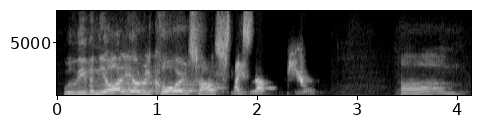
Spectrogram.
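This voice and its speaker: This podcast co-host has a high, expressive, fairly bright voice and speaks at a measured pace. He and his companions chat over beers, rambling, joking and constantly interrupting themselves. The room has an echoey sound.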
